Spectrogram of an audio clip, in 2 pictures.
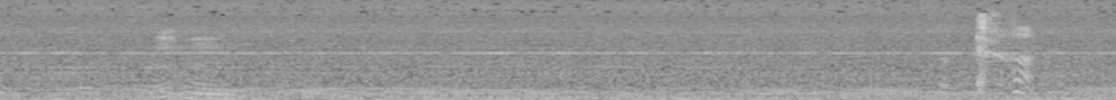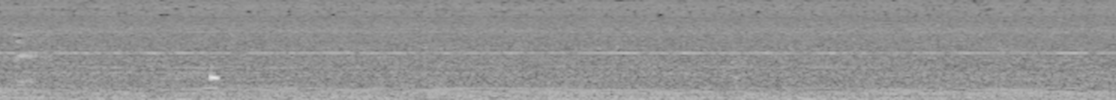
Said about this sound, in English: Yeah, I know I've heard a plane like this before. Maybe it was an Airbus.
